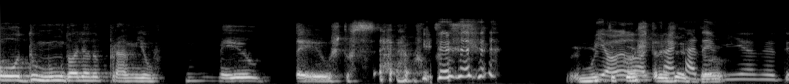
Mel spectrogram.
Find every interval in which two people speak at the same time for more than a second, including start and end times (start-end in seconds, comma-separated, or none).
5.9-7.3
